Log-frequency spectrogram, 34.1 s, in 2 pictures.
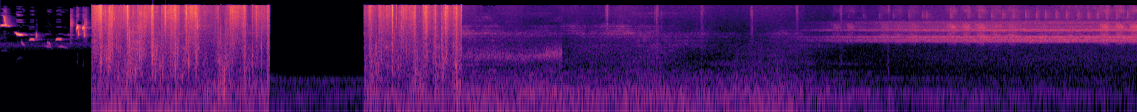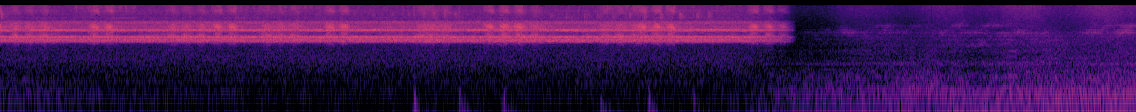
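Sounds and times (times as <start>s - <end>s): insects chirping rhythmically: 1.4s - 4.0s, 12.0s - 29.0s
insects buzzing: 1.4s - 4.1s, 5.5s - 29.0s.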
